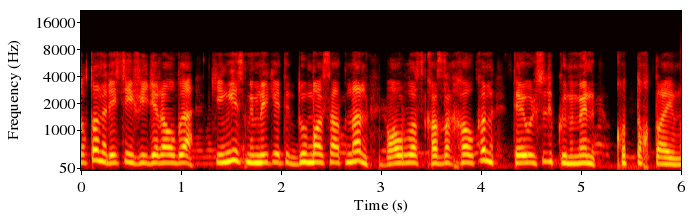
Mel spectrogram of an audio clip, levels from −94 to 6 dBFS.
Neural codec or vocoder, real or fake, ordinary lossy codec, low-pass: codec, 16 kHz, 4 kbps, X-Codec, HuBERT features, trained on general audio; fake; none; none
